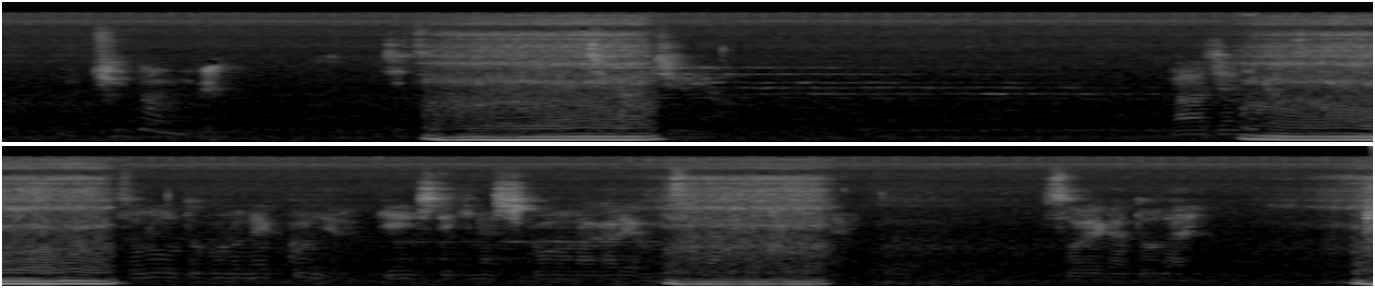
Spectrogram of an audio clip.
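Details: Sleeping Golden Retriever dog: three deep rumbling snores about four seconds apart, each around a second, quiet room; ordinary snoring.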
